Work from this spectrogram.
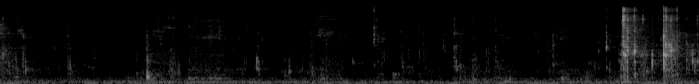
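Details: Pit Bulls eating a raw feeding combo of beef trimmed chunk, quail egg and duck wing; soft irregular biting and chewing over a low rumble, ending in a burst of louder crunching.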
